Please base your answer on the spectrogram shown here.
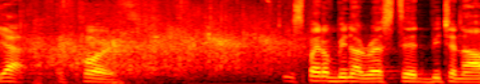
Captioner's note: applause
